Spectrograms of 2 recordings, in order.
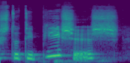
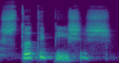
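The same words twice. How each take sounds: First: The word что is left unstressed. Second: The word что carries stress. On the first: It means that you write. "что can also be pronounced as unstressed" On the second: It means what you're writing. "I've marked the stress here with что"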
